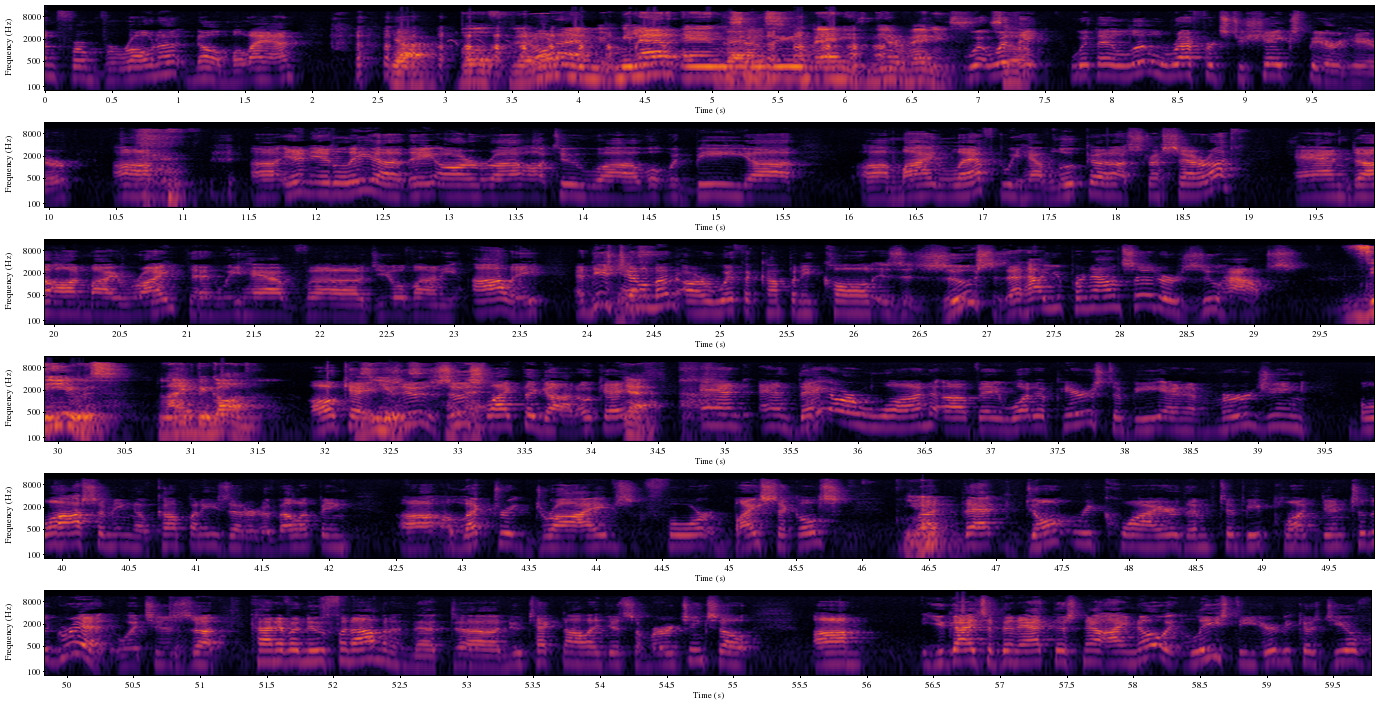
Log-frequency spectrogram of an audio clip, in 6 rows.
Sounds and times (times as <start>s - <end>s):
Speech: 0.0s - 59.7s.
